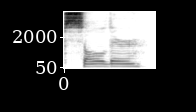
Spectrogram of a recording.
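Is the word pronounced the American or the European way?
European. It is said with the European pronunciation. "is the uh, European"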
